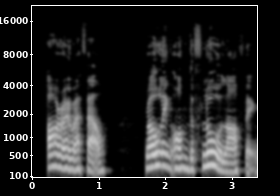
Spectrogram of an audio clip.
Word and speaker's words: ROFL: Ruffle? Could you say it like that? Probably not. R-O-F-L.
